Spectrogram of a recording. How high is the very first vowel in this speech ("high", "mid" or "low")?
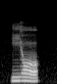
mid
